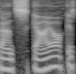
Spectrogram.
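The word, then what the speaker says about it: Van Scyoc: So according to, and I have to pronounce this, I think it's Skyock, Gary Van Skyock is how you pronounce that.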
